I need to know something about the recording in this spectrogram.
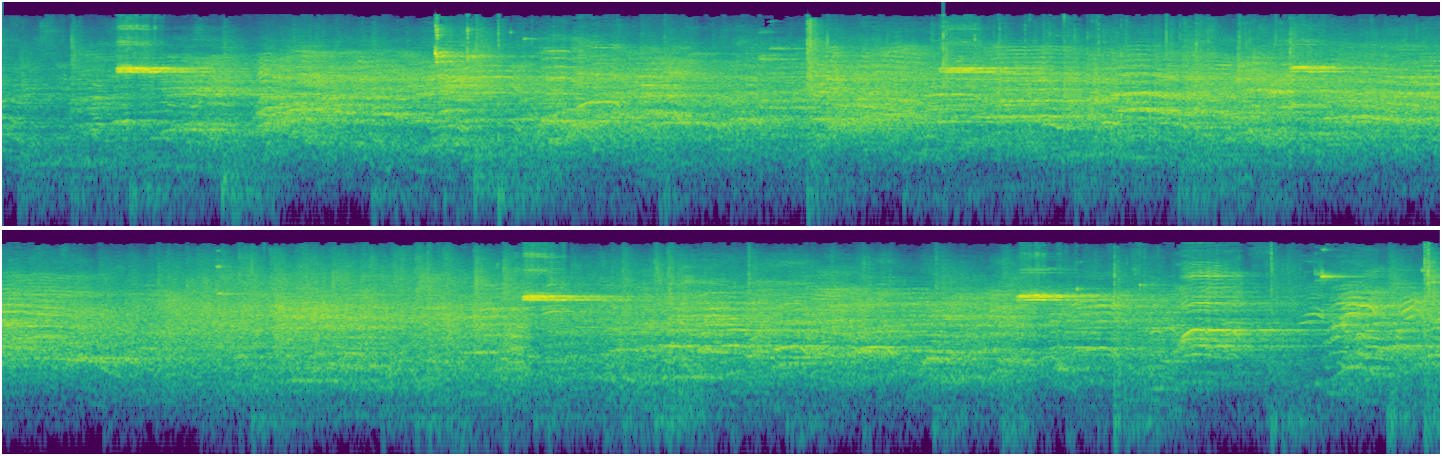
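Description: Indoor volleyball play echoing in a gym hall: repeated sharp hits of the ball, brief high sneaker squeaks on the hardwood court, and players' and spectators' voices calling and cheering throughout.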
